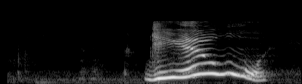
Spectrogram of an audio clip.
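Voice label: "awakening", Mandarin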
